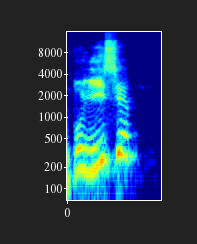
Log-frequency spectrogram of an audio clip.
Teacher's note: Em polícia, eu tenho uma palavra que termina em ditongo crescente.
